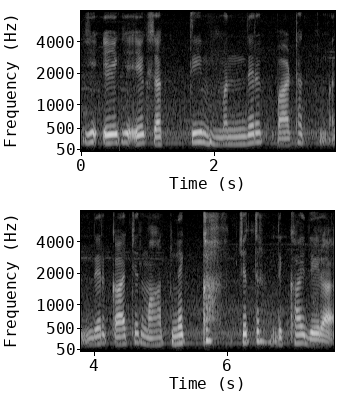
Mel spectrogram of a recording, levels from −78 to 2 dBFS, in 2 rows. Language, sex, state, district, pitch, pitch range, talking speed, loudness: Hindi, male, Uttar Pradesh, Jalaun, 185 Hz, 155-210 Hz, 100 wpm, -25 LUFS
